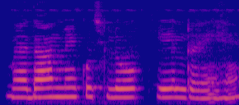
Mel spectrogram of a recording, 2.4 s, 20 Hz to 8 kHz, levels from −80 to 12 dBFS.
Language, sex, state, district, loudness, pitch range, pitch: Hindi, female, West Bengal, Jalpaiguri, -32 LUFS, 245-260 Hz, 245 Hz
